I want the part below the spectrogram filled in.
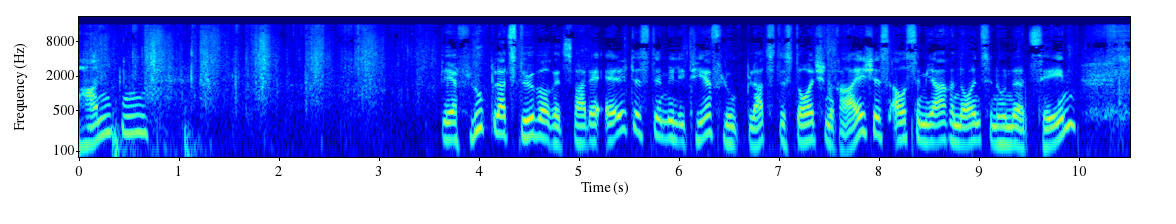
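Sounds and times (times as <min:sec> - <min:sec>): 
footsteps of people walking outdoors toward an old former military airfield: 0:00.0 - 0:10.4
hiss: 0:00.0 - 0:10.4
speech: 0:00.1 - 0:01.2, 0:03.6 - 0:10.4.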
